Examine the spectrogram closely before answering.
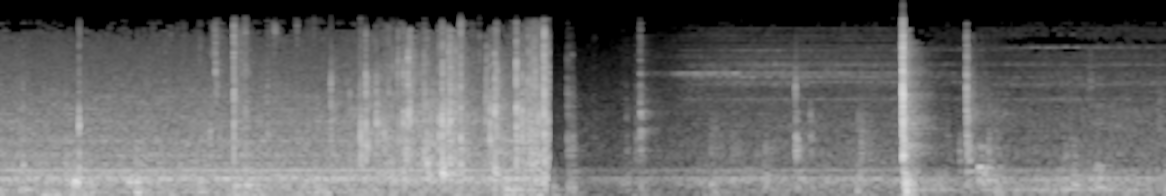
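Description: A metal spoon clinking and tapping against a stainless steel hot pot, the taps thickening into a quick flurry of clicks about three to four seconds in. The sound then drops off suddenly, and near the end a single sharp click comes from the control knob of a portable butane stove being turned.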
